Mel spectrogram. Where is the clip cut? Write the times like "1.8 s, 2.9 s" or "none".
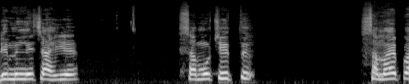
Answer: none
